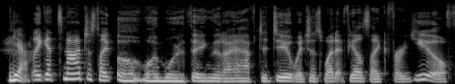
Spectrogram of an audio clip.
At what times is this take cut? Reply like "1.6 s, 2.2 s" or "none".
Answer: none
